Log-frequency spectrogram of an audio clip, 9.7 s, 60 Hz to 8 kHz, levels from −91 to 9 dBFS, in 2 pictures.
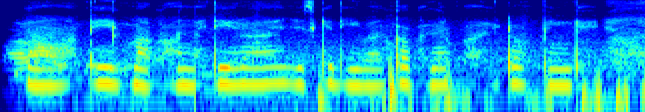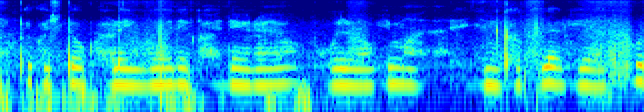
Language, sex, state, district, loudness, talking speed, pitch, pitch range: Kumaoni, female, Uttarakhand, Uttarkashi, -33 LUFS, 180 wpm, 200 Hz, 195-210 Hz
